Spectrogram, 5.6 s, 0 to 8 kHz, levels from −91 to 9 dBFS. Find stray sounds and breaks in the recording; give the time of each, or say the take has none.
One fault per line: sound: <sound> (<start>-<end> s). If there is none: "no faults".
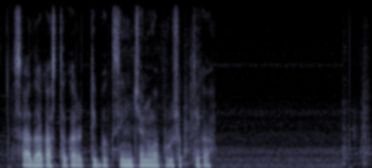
no faults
